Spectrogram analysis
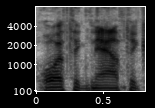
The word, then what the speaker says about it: orthognathic: there is uh called orthognathic surgery okay Ortho it's Greek Ortho meaning straight NAIC meaning jaw which makes sense it's a little hard to pronounce it's U orthognathic surgery is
